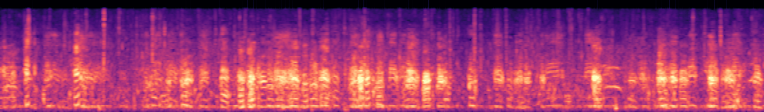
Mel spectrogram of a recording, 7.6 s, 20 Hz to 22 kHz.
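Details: A morning rush of more than 700 ducks and geese heading to the lake: many loud, nasal quacks pile on top of each other in a steady din.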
